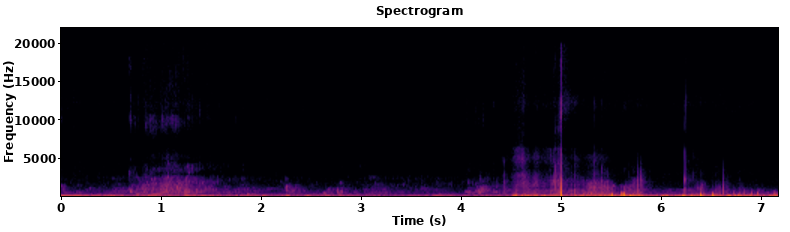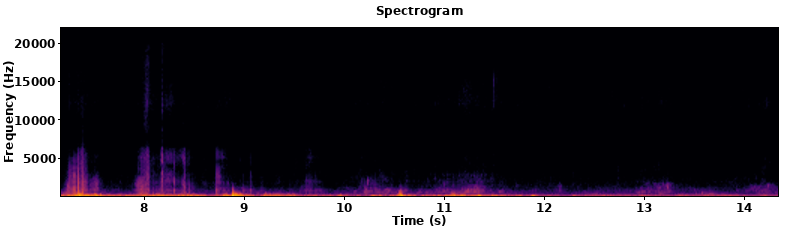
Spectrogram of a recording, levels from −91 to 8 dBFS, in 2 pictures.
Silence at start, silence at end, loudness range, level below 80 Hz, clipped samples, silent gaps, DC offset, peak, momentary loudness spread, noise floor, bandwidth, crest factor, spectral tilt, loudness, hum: 0 s; 0.05 s; 21 LU; -30 dBFS; under 0.1%; none; under 0.1%; -2 dBFS; 24 LU; -53 dBFS; 4.1 kHz; 26 dB; -10.5 dB/octave; -28 LUFS; none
